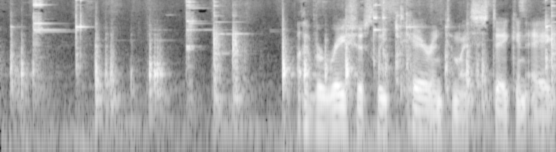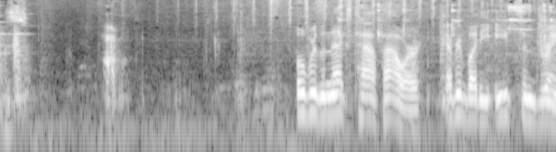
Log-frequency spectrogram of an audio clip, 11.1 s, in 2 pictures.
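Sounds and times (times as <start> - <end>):
plates of food set down on a table by waiters: 0.0 - 6.1
speech: 3.0 - 5.9, 8.6 - 11.1.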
